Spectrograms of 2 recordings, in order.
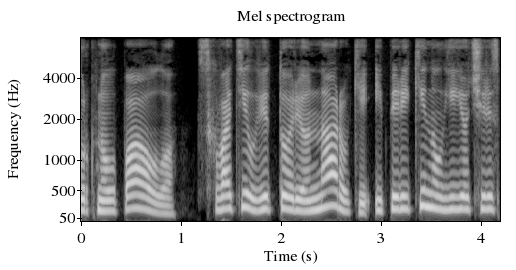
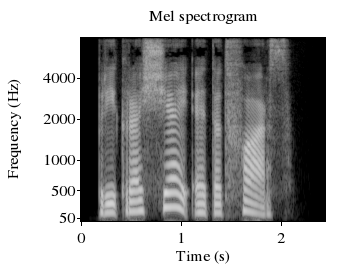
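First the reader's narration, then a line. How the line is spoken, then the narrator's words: Sudden quiet voice. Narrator (Russian): Вдруг тихо проговорил Марко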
